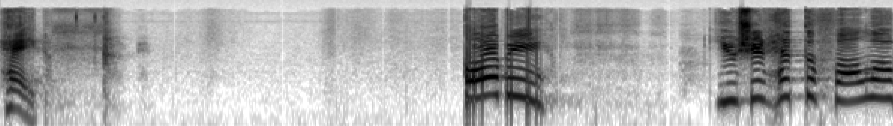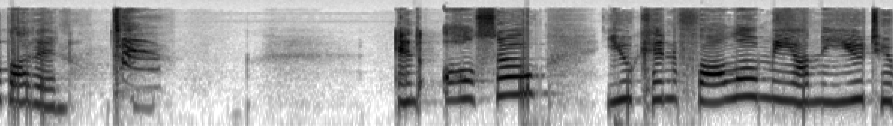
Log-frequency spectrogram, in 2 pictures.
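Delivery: very high, silly cartoon voice. Telling Bobby to hit follow and find him on YouTube, in a Hootie voice. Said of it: "I don't know why I'm doing this voice".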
